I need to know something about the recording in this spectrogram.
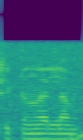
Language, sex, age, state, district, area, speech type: Malayalam, male, 18-30, Kerala, Kozhikode, rural, spontaneous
